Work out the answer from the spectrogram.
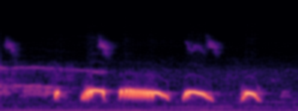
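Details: Decoy spotted dove gives its calling phrase: a short lead note, an arched coo, a long burred coo, then two more falling arched coos, all low and mellow in about two seconds. Faint high chirps are heard behind.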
